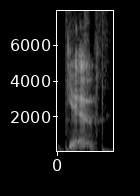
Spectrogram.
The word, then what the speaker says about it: GXVE: And today we're taking a closer look at Gwen Stefani's new line, Give. That's spelled GXVE, by the way.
